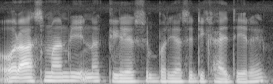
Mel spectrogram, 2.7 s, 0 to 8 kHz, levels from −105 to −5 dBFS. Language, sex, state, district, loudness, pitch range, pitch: Hindi, male, Arunachal Pradesh, Longding, -20 LUFS, 105-125 Hz, 110 Hz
